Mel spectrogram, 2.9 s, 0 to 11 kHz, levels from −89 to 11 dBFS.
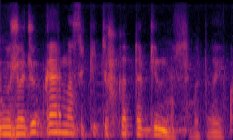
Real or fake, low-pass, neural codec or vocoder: fake; 9.9 kHz; codec, 32 kHz, 1.9 kbps, SNAC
